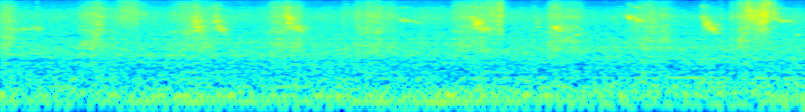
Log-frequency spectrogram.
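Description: Small birds chirping in short, high, falling calls, repeated several times, over a steady low rumble.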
